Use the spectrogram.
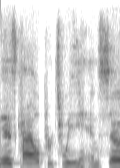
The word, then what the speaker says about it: Pertuis: So it's like TWEE, Pertuis is how we say it.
